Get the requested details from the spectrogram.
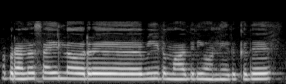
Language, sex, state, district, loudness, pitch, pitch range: Tamil, female, Tamil Nadu, Kanyakumari, -12 LUFS, 250 Hz, 245-260 Hz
